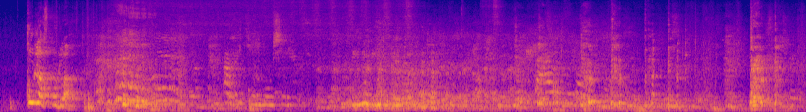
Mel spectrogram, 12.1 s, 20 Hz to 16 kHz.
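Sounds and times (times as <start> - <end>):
person coughing: 11.2 - 11.9.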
